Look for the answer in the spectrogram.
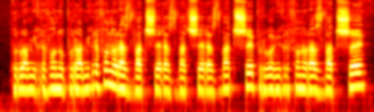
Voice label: maono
